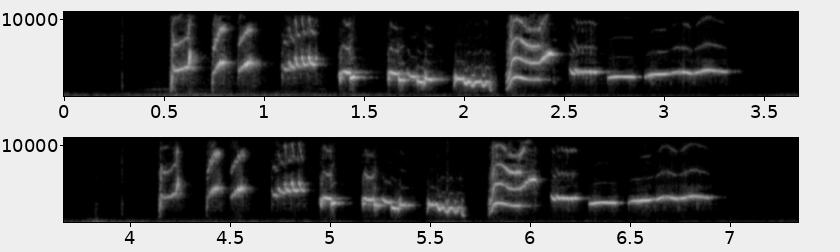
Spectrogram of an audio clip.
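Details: Male Asian pied starling singing a varied song used as a lure: two long, dense phrases of rapid chattering notes that run down in pitch and end in wavering whistles, on a clean, quiet background.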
